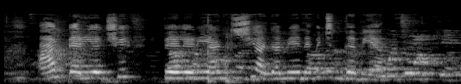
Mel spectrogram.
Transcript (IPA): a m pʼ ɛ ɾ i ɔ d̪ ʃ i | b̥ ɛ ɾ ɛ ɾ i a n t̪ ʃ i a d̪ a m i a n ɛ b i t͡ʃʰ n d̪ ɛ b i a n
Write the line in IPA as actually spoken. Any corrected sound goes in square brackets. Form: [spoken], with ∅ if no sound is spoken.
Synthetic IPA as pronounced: a m pʼ ɛ ɾ i ɔ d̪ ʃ i | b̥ ɛ [l] ɛ ɾ i a n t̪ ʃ i a d̪ a m i a n ɛ b i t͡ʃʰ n d̪ ɛ b i a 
